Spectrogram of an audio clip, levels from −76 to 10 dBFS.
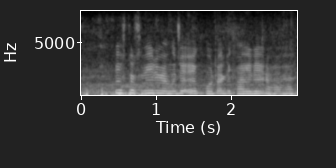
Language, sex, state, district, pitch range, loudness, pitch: Hindi, female, Chandigarh, Chandigarh, 215-230 Hz, -15 LUFS, 225 Hz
